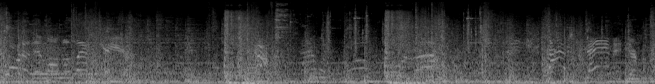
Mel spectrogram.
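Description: Dense gunfire in Red Dead Redemption 2, a rapid crackle of overlapping rifle and pistol shots from several shooters, loud and continuous with sharp bursts throughout, mixed with voices.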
